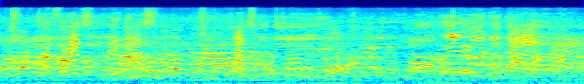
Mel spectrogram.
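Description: Several people's voices talking over one another: unclear chatter with no single clear speaker.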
